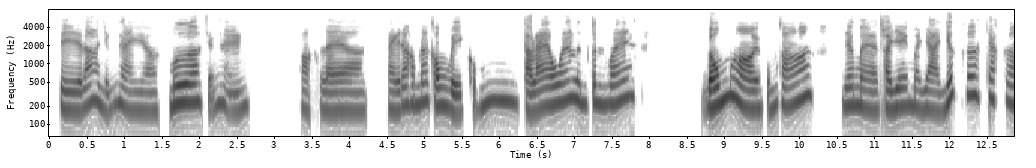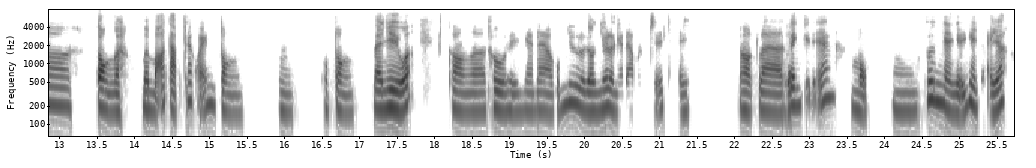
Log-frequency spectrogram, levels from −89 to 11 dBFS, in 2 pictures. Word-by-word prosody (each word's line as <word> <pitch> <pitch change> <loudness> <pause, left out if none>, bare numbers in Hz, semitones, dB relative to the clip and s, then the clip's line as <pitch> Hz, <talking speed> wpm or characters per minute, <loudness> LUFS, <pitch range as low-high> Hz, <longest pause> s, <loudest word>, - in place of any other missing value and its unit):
Thì 175 -2 -2
đó 215 +4 -1
là 245 - -2
những 185 +5 -8
ngày, 185 -5 -5
ờ, - - -7 0.3
mưa 230 +3 +5
chẳng 210 - -8
hạn 180 -1 -7 0.7
hoặc 175 -2 -5
là 170 0 -2 0.5
ngày 175 0 -2
đó, 210 - 0
hôm 220 -1 -2
đó 240 +1 0
công 200 -1 +3
việc 155 -3 +2
cũng 200 +4 -6 0.5
tào 165 -1 +2
lao 200 +4 +2
quá, 235 +2 +1
linh 235 -3 0
tinh 220 -2 -2
quá. 225 +3 0 1.0
Đúng 210 +9 +8
rồi, 200 -11 +5
cũng 185 +6 -6
có. 225 +7 +1 0.5
Nhưng 205 +1 -2
mà 180 -3 -2
thời 180 -1 +2
gian 200 +1 -1
mà 190 - -4
dài 175 -2 -2
nhất 260 - +3
á, 310 - +2 0.2
chắc, 265 -3 -2
ờ, 210 -4 -2 0.4
tuần, 185 -4 +9
à, 165 - +3 0.3
mình 175 -1 +1
bỏ - - +4
tập - - +5
chắc 245 -1 -3
khoảng 210 +1 -3
tuần. 155 -3 -4 0.5
Ừm, 160 -2 -10 0.4
1 180 - -7
tuần 165 -3 -1 0.3
là 180 -2 +4
nhiều 180 -1 +6
á. - - +8 0.5
Còn, 170 -3 -1
ờ, 165 0 -4
thường 170 -2 +2
thì 160 0 -6
ngày 170 -1 -8
nào 165 -2 -4
cũng 205 - -6
như 225 -1 0
gần 170 0 +2
như 185 +2 0
là 190 - +1
ngày 160 - -12
nào 165 0 -6
mình - - -29
cũng - - -79
sẽ 170 - -7 0.2
chạy 160 - -7 0.7
hoặc 170 -1 0
là 165 -2 +2
xen 205 0 +4
kẽ 230 +5 -3 0.3
một 160 -6 -1 0.3
ừm, 165 -1 -9
cứ 260 0 +6
ngày 190 -8 +2
nghỉ, 155 - +1
ngày 225 -4 +2
chạy 160 +2 -1
á. 205 +6 +4
185 Hz, 190 wpm, -25 LUFS, 170-210 Hz, 1.0 s, tuần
